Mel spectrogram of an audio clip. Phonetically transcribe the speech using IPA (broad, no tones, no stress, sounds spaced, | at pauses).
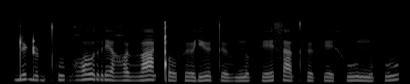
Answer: ɖ ɪ ɖ o ɖ t̪ʰ u ɡ ʁ o r e ʁ ʏ v a ǃ o x ø ɾʲ ø t̪ ø v n̪ ʊ k e s a t̪ʰ ø k e x u n̪ u k u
